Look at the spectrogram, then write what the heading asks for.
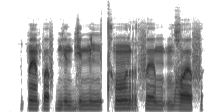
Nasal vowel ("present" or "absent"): present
